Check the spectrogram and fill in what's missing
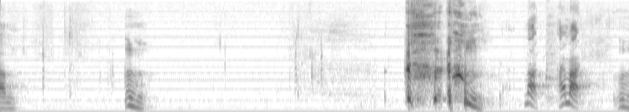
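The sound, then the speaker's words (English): A rough fit of coughing and throat clearing from a person with a throat cold breaks out midway, two or three harsh bursts, with short voiced throat noises before and after over a faint steady electrical hum. “I've had this throat cold all week.”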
